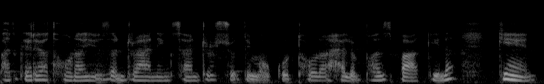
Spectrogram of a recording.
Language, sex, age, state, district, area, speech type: Kashmiri, female, 18-30, Jammu and Kashmir, Bandipora, rural, spontaneous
